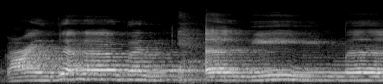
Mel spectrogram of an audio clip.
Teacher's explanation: ketika mengucapkan hamzah pada lafaz alima justru tidak boleh lemah, hamzah syiddah kuat, bukan azaban aini, bukan ainima, azaban alima.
